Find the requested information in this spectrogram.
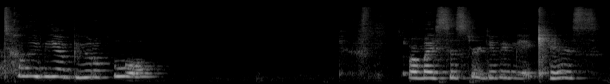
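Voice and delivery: real crying, voice pitched high; choked up with love and gratitude; tearful. Real, not acted. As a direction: push the words out through tears. Tearful talk of family support.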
